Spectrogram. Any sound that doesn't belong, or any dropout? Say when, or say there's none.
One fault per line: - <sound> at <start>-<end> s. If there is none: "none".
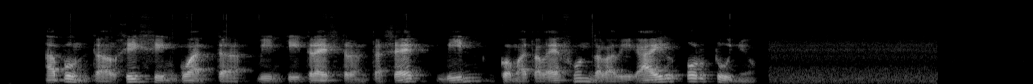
none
